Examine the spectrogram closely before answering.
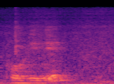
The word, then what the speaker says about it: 보리: 보제라고 읽지 않고 이거를 보리라고 읽습니다. 보리.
